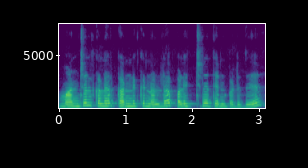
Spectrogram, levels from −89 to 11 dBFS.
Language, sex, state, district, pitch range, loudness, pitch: Tamil, female, Tamil Nadu, Nilgiris, 220-255 Hz, -19 LUFS, 235 Hz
